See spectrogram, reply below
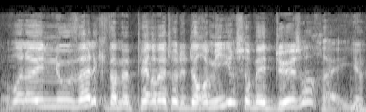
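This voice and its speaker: An actor voicing a fussy, pompous, easily panicked elephant courtier in a French cartoon dub. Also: male voice, sits high, very animated, normal speed, a bit bright, soft background music, heavily acted. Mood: sarcastic. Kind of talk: French-dubbed cartoon acting.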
